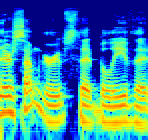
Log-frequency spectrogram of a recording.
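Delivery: ordinary talk, nothing marked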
